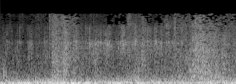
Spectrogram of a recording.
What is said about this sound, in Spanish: El fuego llega al camión. El camión explota.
